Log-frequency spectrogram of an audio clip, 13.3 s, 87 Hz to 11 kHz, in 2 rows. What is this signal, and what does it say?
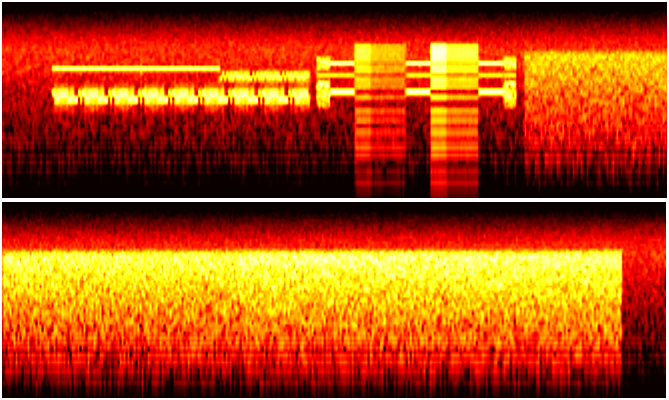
Dial-up modem handshake (V.34 or later), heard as a whistle, warbles, then hiss, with phone line noise.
